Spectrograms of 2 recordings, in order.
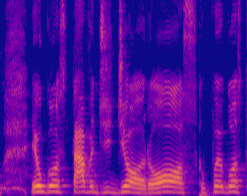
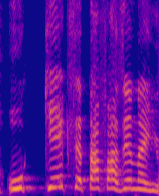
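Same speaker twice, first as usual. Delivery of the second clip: higher, louder stern parent's challenge; scolding parent; 9 semitones higher, 5 dB louder than usual. Retold or imitated. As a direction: catch a child in the act. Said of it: "como um pai quando chega".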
